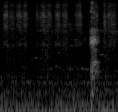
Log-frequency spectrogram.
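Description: A marker writing on a whiteboard: short scratchy strokes of the felt tip as words are written out, with one brief louder noise near the end.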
